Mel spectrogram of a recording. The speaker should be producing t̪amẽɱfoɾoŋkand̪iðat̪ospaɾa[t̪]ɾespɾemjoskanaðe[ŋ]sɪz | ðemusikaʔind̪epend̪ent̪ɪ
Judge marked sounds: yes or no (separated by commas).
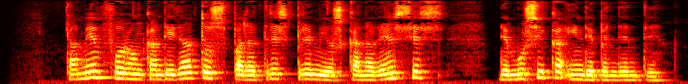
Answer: yes, no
